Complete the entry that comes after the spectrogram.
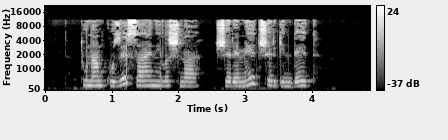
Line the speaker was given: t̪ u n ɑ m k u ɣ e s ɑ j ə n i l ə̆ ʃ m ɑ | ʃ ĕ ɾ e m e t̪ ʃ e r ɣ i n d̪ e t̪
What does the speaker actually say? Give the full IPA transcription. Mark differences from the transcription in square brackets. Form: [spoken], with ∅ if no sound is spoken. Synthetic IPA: t̪ u n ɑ m k u [z] e s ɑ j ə n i l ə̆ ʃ [n] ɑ | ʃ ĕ ɾ e m e t̪ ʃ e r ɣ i n d̪ e t̪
